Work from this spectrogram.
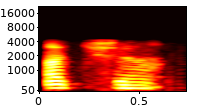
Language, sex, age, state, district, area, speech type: Sindhi, female, 60+, Delhi, South Delhi, urban, conversation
